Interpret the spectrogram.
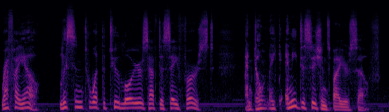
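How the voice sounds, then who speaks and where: Earnest, cautious gallery manager. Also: male voice, on the high side, normal speed, a little mellow, slightly rough. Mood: urgent. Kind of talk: video game voice acting.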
